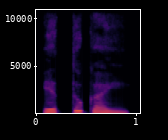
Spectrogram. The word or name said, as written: ಎತ್ತಿಗ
